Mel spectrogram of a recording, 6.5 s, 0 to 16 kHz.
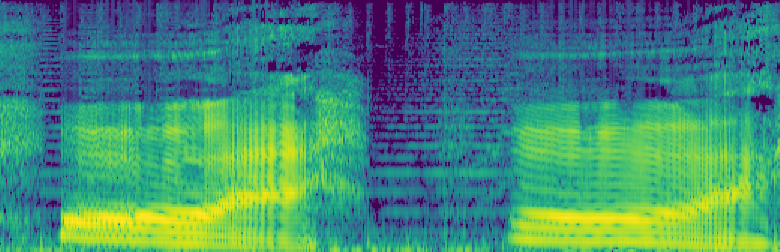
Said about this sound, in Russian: Позевайте так, ну я думаю, раз 10-15 подряд. Вполне хватит.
